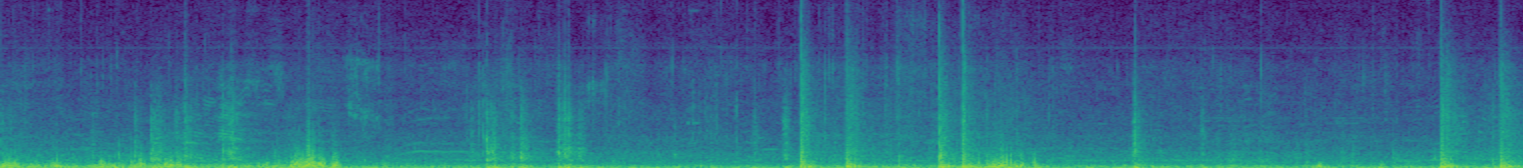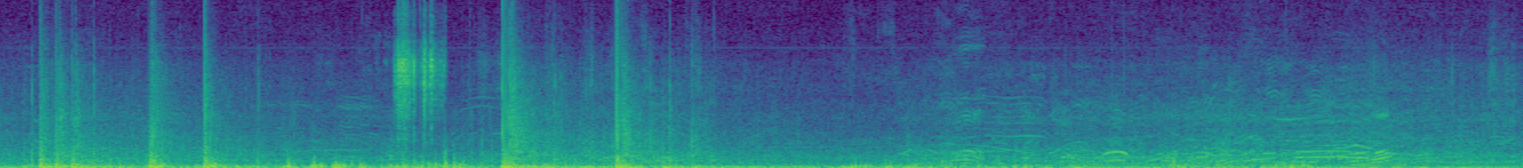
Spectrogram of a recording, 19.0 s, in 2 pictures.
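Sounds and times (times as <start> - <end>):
low rumble: 0.0 - 19.0
firework shells booming: 4.8 - 7.9, 8.9 - 14.5.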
